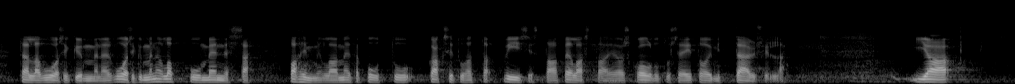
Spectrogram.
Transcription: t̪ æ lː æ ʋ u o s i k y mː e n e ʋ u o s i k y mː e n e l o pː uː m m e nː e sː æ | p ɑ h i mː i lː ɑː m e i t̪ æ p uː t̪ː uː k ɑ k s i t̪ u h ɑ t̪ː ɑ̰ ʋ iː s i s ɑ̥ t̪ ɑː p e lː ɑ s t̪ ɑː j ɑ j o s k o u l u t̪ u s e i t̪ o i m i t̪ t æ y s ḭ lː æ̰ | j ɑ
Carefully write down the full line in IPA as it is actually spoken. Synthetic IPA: t̪ æ lː æ ʋ u o s i k y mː e n e ʋ u o s i k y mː e n e l o pː uː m m e nː e sː æ | p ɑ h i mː i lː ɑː m e i t̪ æ p uː t̪ː uː k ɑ k s i t̪ u h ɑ t̪ː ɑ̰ ʋ iː s i s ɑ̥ t̪ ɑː p e l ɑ s t̪ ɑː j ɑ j o s k o u l u t̪ u s e i t̪ o i m i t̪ t æ y s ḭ lː æ̰ | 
